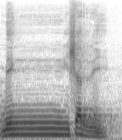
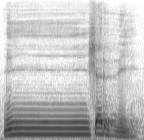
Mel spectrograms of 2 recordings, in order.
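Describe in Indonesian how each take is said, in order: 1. Bunyi sengau dibunyikan seperti ng di bagian belakang. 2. Bunyi sengau tersembunyi, menyatu ke arah bunyi sh. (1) "ini pelafalan ketika nun sukun bertemu kaf" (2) "samar-samar langsung ke makhrajnya huruf shin"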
